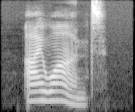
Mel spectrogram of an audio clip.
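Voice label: "I want", English, female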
